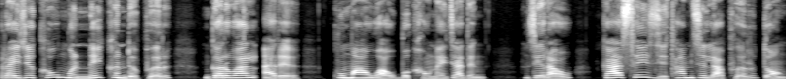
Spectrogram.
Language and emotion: Bodo, neutral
